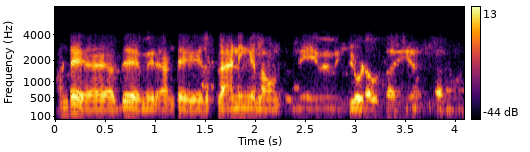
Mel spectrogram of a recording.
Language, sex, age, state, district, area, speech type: Telugu, male, 30-45, Andhra Pradesh, N T Rama Rao, urban, conversation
